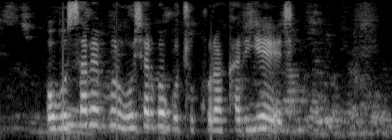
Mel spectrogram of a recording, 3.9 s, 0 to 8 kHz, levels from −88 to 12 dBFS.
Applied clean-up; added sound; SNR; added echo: none; none; none; none.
